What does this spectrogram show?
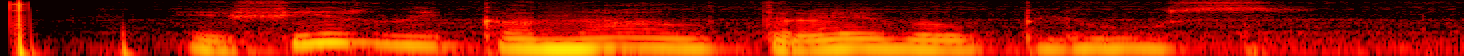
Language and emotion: Russian, sad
